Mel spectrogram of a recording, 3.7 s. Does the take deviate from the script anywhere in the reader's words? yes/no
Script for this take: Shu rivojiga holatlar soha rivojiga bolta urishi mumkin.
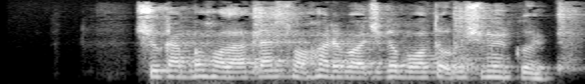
yes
